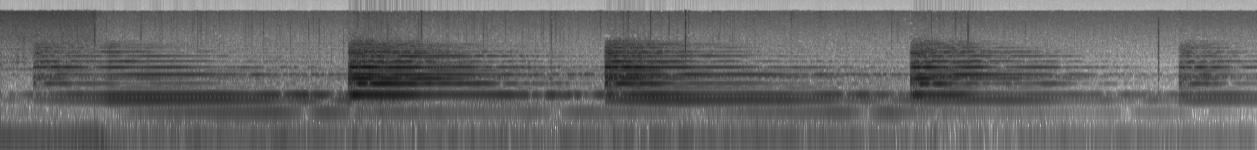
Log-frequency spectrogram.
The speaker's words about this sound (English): Yet we'll never hear our own funeral bell.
